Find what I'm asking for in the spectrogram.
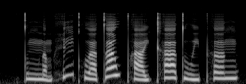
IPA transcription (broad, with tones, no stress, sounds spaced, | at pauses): t̪ ʊ˧ ŋ n̪ ɐ˨˩ m h ɪ˥ ŋ kʷʰ aː˨ t̪ aː˥ w pʰ aː˨˧ j kʰ aː˥ t̪ uː˨˧ j pʰ ɐ˥ ŋ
